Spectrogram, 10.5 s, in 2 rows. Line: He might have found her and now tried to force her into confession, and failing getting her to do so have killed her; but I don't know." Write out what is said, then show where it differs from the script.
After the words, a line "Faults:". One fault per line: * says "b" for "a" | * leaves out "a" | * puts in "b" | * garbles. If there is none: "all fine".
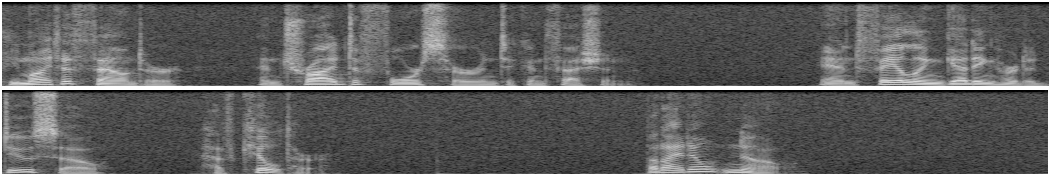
He might have found her and tried to force her into confession, and failing getting her to do so have killed her; but I don't know."
Faults:
* leaves out "now"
